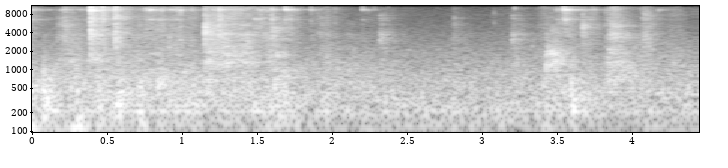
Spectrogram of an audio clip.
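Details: A 4-month-old French Bulldog puppy and a 3-year-old Basset Hound mix at play, giving scattered short, soft whimpers and yips among quick broadband scuffling bursts, with quiet gaps between flurries.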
